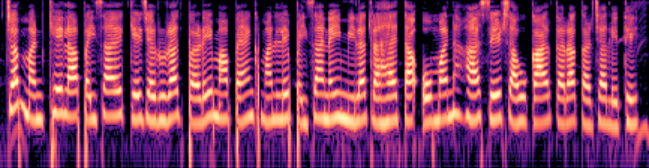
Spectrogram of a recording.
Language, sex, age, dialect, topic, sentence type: Chhattisgarhi, female, 18-24, Western/Budati/Khatahi, banking, statement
